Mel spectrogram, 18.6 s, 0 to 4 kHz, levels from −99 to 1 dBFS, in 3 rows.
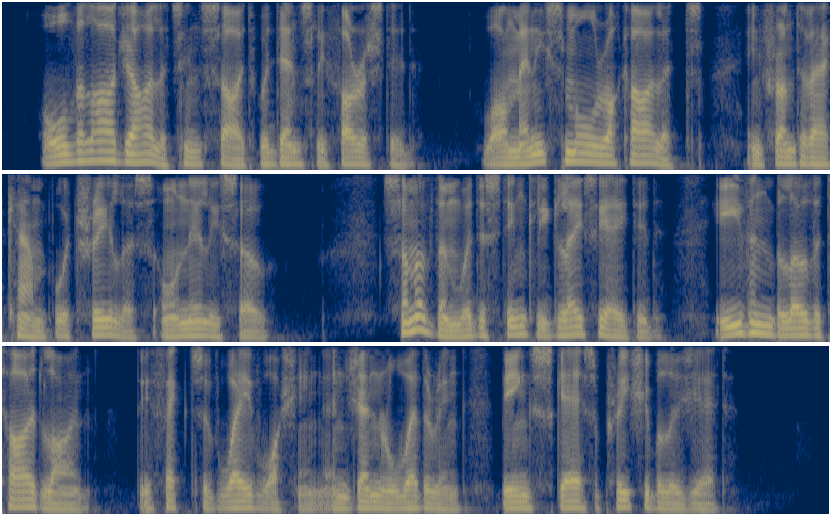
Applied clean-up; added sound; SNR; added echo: none; none; none; none.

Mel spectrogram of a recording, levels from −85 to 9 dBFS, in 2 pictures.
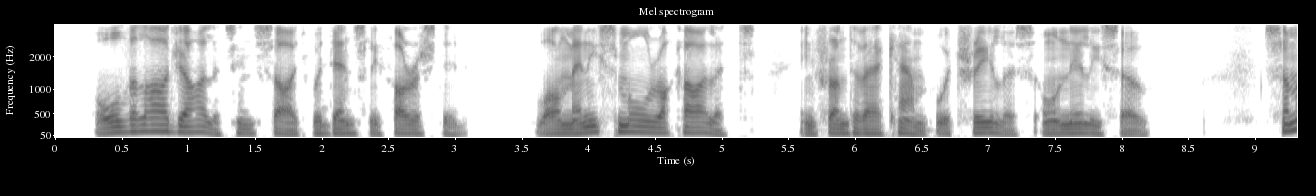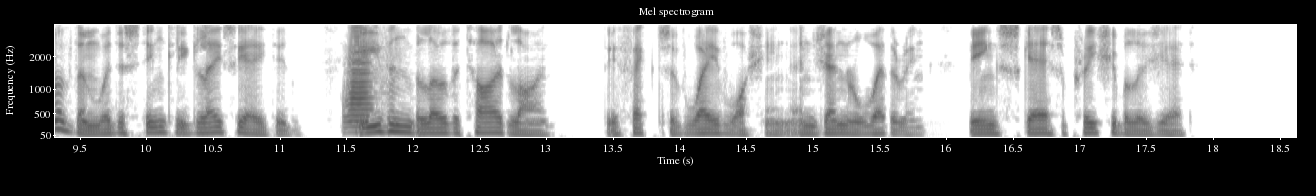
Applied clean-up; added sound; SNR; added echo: classical method spectral subtraction.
